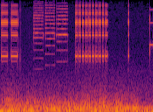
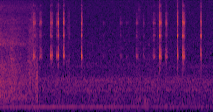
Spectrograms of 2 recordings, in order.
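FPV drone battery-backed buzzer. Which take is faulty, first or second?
second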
